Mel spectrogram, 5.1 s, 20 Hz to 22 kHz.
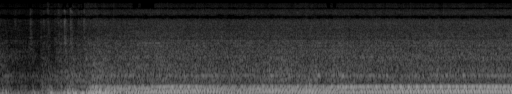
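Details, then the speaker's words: Camaro V6 first start after fixing a no-crank and checking the fuel pump relay: catches within a second and settles into a steady fast idle about 2,500 rpm, no misses or knocks; idle a little high. "It is idling a little high. Where is it at? About 2,500 RPMs."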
